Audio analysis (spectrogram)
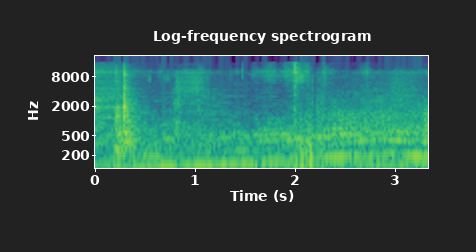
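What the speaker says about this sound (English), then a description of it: "Listen to the cars." Cars passing by outside a family member's house, a steady low road rumble with one closer vehicle surging past midway, heard alone without talk.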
